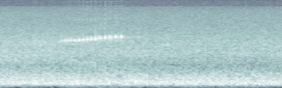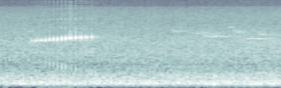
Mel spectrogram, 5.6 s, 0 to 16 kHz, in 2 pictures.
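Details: Young eagles at the Decorah North nest, afternoon of 13 April 2017, pinfeathers beginning to appear; a pair of short, thin rising whistles about two and a half seconds apart against constant low rumble.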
